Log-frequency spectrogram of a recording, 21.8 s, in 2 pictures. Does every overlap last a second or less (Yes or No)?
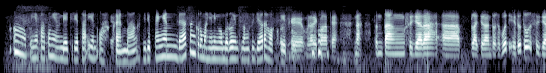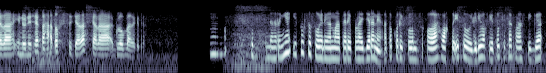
Yes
